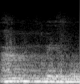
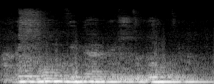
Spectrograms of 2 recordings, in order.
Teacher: Contohnya ambihu, tulisannya ambihu tapi dibacanya ambihu karena ditukarkannya nun mati kepada mim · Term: iqlab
